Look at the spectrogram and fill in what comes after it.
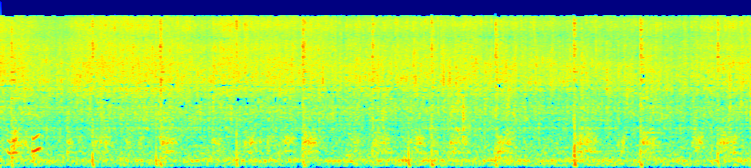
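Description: Potato sticks sizzling in hot oil in a kadai, stirred with a metal spatula that scrapes and taps against the pan about once a second.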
